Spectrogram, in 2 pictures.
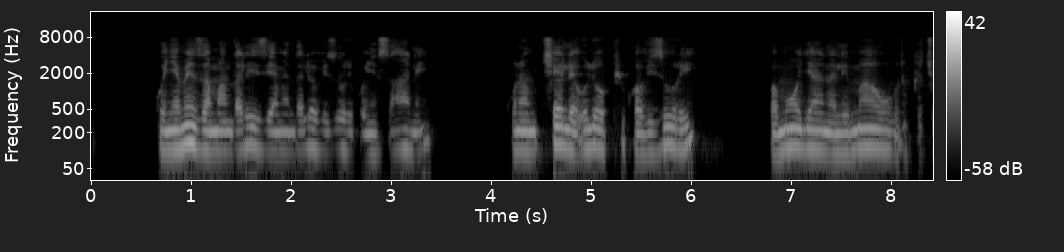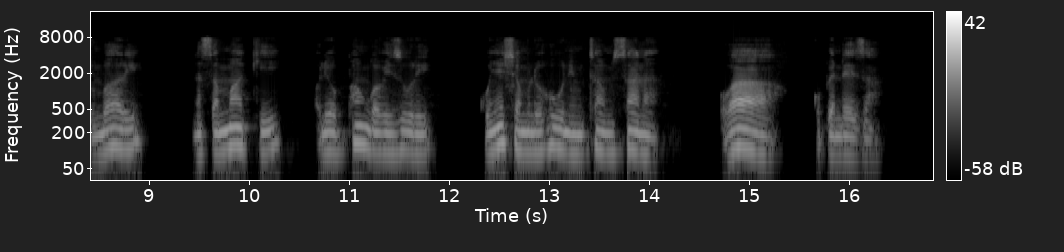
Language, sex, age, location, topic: Swahili, male, 36-49, Mombasa, agriculture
